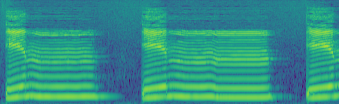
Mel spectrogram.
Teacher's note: ada nun bertasydid, dibacanya, didengungkan 2, 3, atau 4 ketukan. In, in, in. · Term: gunnah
